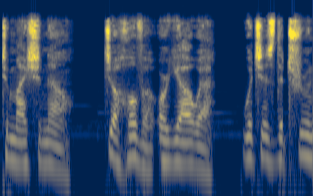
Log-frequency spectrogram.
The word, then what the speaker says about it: Yahweh: This name, along with its pronunciation, Yahweh, can be found in the book of Exodus, chapter 3 verse 14.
